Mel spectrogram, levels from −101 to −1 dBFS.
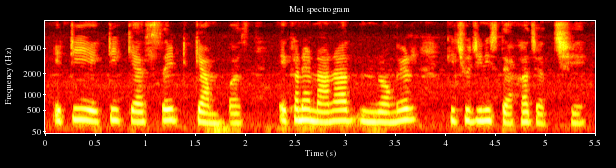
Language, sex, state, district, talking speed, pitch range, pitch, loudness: Bengali, female, West Bengal, Cooch Behar, 120 wpm, 225-255 Hz, 250 Hz, -15 LUFS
